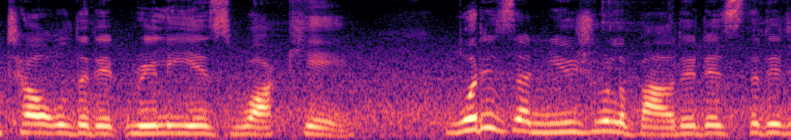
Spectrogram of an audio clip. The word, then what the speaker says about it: Joaquin: So you may hear Joaquin, Joaquin, but we've been told that it really is Joaquin.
